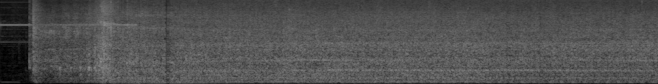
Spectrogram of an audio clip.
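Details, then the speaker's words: Ex-FedEx fleet diesel truck, which stumbled on the previous start. It is recranked: a brief crank, then the engine catches and settles into a steady, even low rumble. "That it it just it stumbled. I'll crank it again."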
